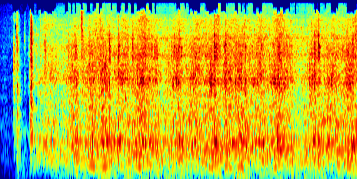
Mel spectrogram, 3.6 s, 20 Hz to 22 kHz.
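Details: 1973 GMC square-body farm truck, small-block Chevy V8 (badged 350), parked over 20 years: starter churns engine steadily but it never fires, no spark seen; ignition points need sanding/cleaning.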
